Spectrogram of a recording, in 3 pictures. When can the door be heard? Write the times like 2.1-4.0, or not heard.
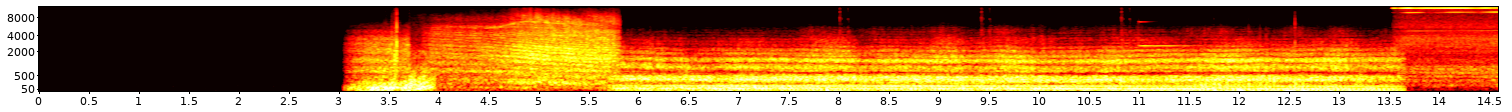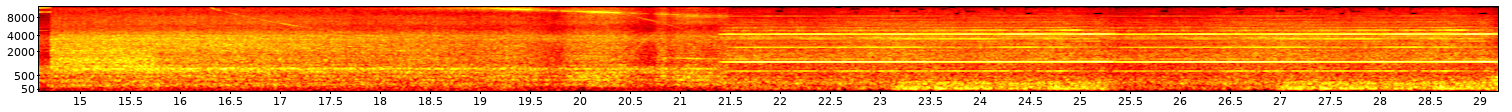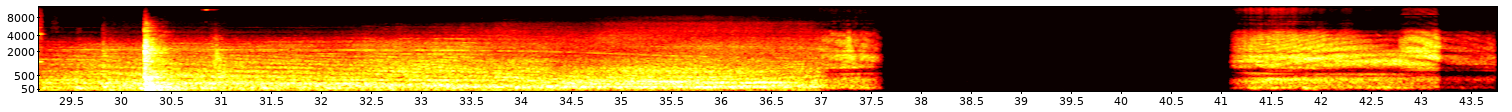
29.8-31.1.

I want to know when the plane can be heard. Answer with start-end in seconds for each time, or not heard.
3.0-37.6, 41.1-43.7.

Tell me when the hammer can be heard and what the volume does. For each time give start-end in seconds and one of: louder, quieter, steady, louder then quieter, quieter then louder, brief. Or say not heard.
not heard.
